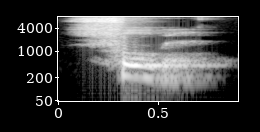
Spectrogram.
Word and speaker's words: Vogel: But most of the time, it's a F, as in Vogel.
